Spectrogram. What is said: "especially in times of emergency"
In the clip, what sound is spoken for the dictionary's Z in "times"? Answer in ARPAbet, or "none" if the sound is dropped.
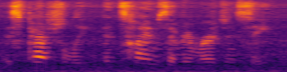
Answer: Z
